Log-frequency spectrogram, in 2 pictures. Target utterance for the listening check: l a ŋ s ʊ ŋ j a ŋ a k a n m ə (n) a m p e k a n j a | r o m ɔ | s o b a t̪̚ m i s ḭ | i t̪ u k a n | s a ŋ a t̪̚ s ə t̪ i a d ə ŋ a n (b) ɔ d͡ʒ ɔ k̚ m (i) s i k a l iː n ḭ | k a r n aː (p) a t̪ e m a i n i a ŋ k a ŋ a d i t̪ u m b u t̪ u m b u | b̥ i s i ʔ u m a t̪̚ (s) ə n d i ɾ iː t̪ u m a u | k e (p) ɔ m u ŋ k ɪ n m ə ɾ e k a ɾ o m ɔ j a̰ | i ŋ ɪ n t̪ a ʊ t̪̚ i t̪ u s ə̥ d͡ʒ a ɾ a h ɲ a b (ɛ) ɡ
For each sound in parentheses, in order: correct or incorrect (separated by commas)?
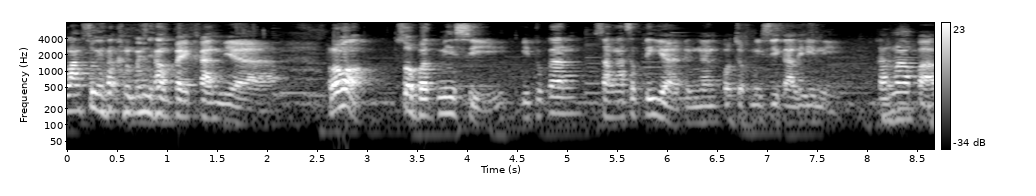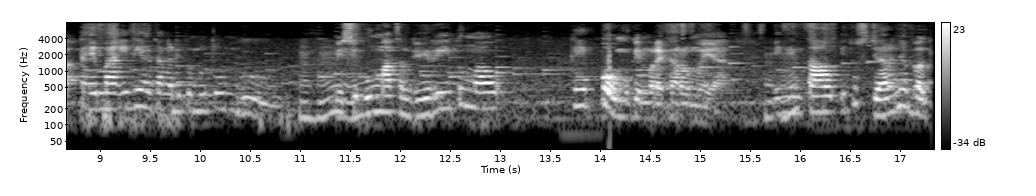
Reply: incorrect, incorrect, correct, correct, correct, correct, incorrect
